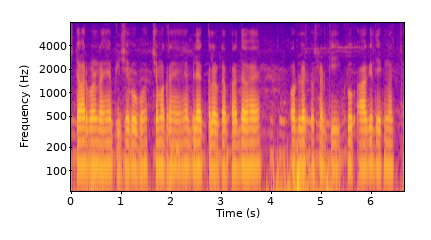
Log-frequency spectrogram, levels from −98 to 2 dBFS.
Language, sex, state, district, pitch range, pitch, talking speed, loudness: Bundeli, male, Uttar Pradesh, Budaun, 110-115 Hz, 115 Hz, 215 wpm, -17 LUFS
